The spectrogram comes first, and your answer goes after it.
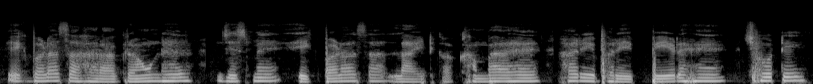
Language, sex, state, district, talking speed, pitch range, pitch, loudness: Hindi, male, Uttar Pradesh, Gorakhpur, 145 wpm, 135-160 Hz, 150 Hz, -24 LUFS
